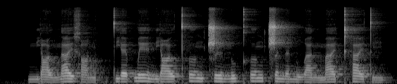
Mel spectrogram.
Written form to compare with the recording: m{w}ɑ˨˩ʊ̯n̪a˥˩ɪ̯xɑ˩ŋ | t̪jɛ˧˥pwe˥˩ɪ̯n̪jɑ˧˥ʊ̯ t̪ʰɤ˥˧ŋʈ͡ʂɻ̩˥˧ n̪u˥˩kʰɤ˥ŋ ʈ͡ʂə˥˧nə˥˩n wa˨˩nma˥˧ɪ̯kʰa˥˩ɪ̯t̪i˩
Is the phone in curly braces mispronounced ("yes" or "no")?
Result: yes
